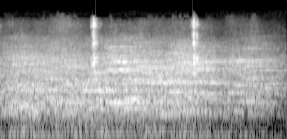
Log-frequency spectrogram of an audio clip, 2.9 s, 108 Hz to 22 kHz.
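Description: A wall clock at a primary school in Białystok, Poland, one of 21 synchronized clocks placed in its rooms and corridors, ticks steadily once per second, three crisp ticks standing out above a constant murmur of room noise.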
